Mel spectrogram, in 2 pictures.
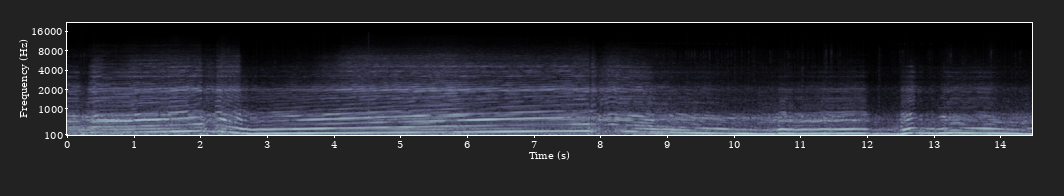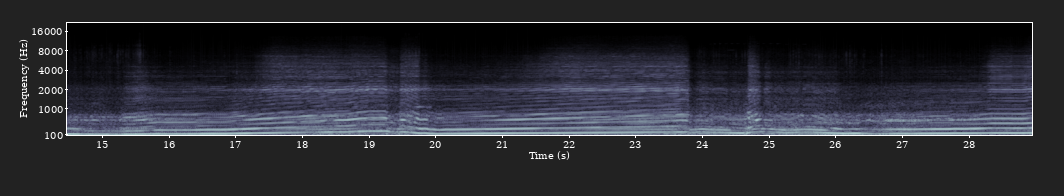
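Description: Honda VTEC petrol engine heard from inside the cabin while driven hard, its pitch climbing steadily under full throttle and dropping sharply at each gear change, then sinking under braking into corners, several times over.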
